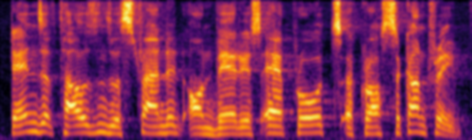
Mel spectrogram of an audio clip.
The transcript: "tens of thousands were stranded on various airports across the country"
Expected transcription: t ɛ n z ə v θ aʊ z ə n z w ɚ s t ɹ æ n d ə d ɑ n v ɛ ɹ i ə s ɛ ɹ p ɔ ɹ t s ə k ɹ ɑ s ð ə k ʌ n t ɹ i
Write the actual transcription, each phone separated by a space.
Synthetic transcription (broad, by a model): t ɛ n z ə v t aʊ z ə n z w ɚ s t ɹ æ n d ə d ɑ n v ɛ ɹ i ə s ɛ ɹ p ɔ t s ə k ɹ ɑ s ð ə k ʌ n t ɹ i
